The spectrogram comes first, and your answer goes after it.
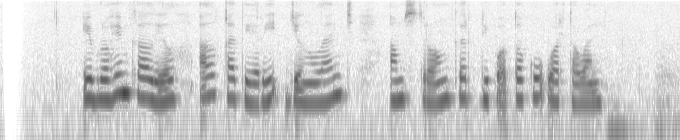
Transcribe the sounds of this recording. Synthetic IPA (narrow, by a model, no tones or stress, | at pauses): ʔibɾaɦimkalilʔalkat̪iɾid͡ʒɨŋlaɲt͡ʃ | ʔamst̪ɾɔŋkɨrdipɔ̰t̪ɔkuwart̪awan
